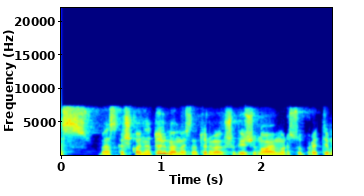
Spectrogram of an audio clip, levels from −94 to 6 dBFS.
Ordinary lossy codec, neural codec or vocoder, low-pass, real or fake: AAC, 48 kbps; none; 7.2 kHz; real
